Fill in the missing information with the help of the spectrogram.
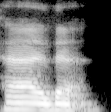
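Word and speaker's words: هذا: Maka kalau pelafalan kita biasa memanjangkan. Hadza. Hadza. Kita harus satu alif ya.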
